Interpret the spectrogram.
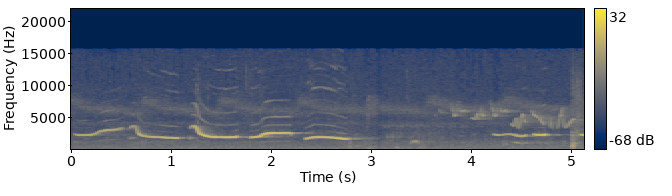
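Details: Outdoors on southern Vietnam's Langbian Plateau, an orange-breasted laughingthrush gives clear, sweeping whistles: a rising-falling slur, drops and level notes, then softer wavering whistles. Faint rustling and a sharp knock are heard at the end.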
